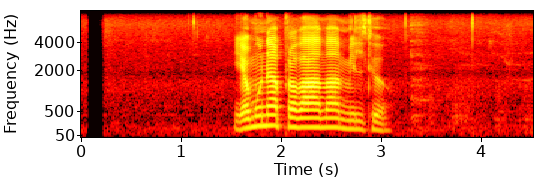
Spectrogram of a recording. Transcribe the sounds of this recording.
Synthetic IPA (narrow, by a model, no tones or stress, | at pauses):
jʌmunaprʌbʱaɦmamilt̪ʰjo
